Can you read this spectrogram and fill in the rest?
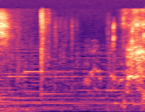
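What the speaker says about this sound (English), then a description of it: "I can't get to the chickens in time because they keep getting eaten" Chickens cluck in the Slime Rancher video game, a faint cluster of fowl calls over a soft steady game background, with no talk.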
